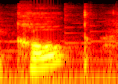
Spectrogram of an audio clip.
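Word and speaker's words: kok: me we're super immature is spelled k-o-k or some people say coke and some people say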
